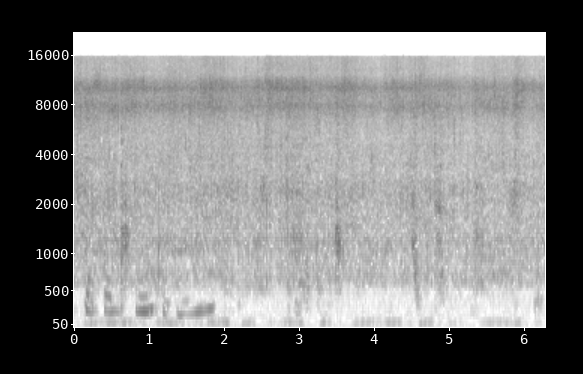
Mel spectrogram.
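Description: Chopped tomatoes and sliced onions sizzling in hot oil in a steel kadhai, with a steel spatula stirring and scraping the pan in short clicks. This is the frying of the onion-tomato masala base, the tomatoes just added to onions already nearly browned.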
